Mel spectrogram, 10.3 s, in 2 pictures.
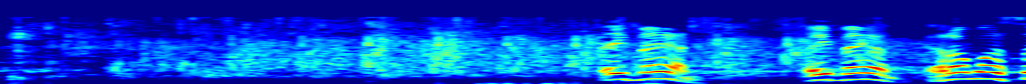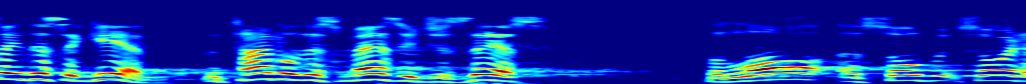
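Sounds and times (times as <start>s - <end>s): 
audience clapping: 0.0s - 4.9s
speech: 3.0s - 7.9s, 8.7s - 10.2s.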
